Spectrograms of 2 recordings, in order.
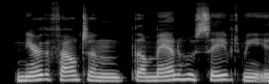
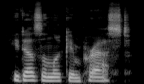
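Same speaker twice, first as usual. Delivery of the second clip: ordinary delivery, nothing marked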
